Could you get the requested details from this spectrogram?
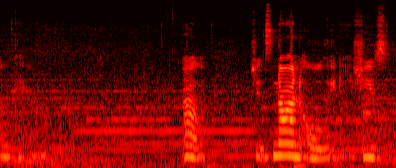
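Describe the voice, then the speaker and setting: A woman's voice: high-pitched, steady tone, a little slow, music in the background. A woman giving casual let's play commentary as she plays a video game. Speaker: gamer playing and commenting.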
